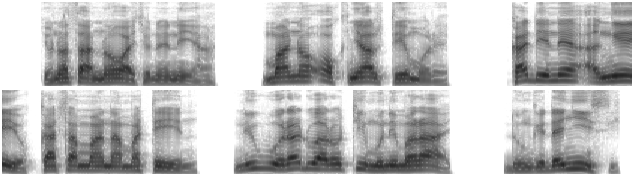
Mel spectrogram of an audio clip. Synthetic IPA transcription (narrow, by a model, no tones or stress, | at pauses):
d͡ʒɔnat̪anɔwat͡ʃɔnɛnɪ̰ja̰ | manɔʔɔkɲaltɪmɔ̰ɾɛ | kadɪnɛaŋejokatamanamatɪnː | ɪwoɾadwaɾɔtimonɪmaɾat͡ʃ | doŋɡedaɲisi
